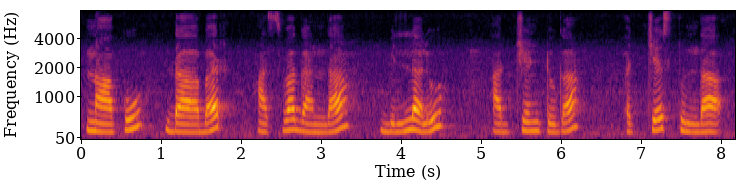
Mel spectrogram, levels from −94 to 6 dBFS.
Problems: none marked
